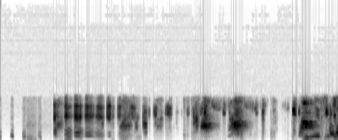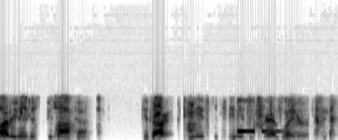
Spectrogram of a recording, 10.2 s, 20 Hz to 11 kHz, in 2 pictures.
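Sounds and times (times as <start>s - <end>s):
speech: 1.0s - 2.3s, 4.6s - 6.5s, 7.2s - 10.0s
dog barking and yelping over a phone line: 1.9s - 5.0s.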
